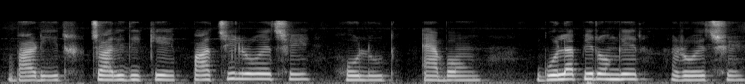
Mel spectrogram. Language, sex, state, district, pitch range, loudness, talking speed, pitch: Bengali, female, West Bengal, Jalpaiguri, 200-240 Hz, -15 LUFS, 65 wpm, 215 Hz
